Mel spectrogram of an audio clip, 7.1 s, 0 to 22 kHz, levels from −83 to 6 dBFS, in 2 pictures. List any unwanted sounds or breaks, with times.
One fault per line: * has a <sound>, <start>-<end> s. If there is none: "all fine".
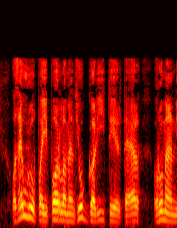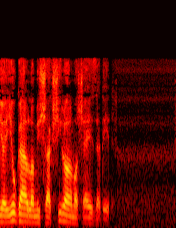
all fine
